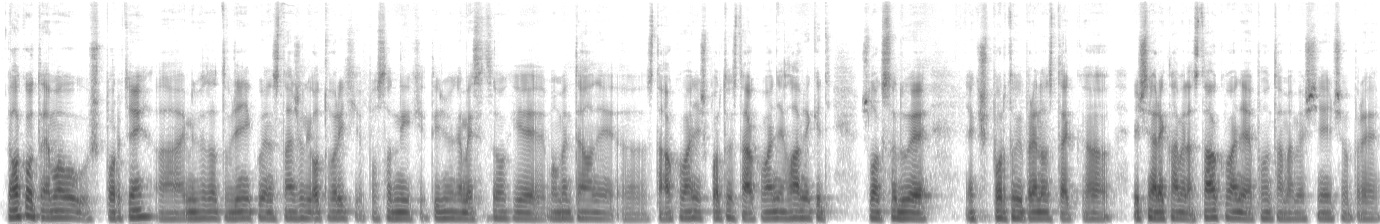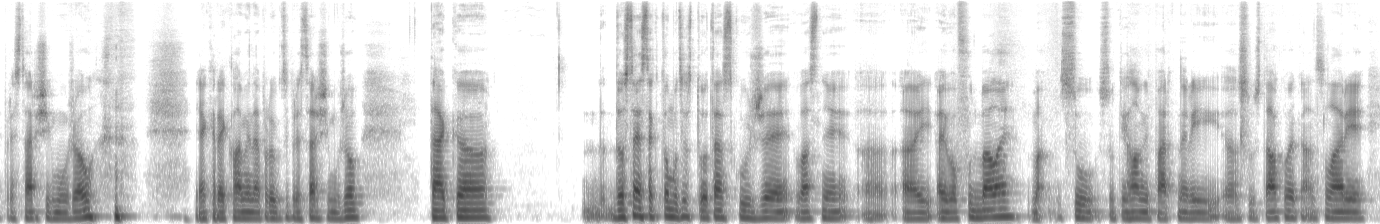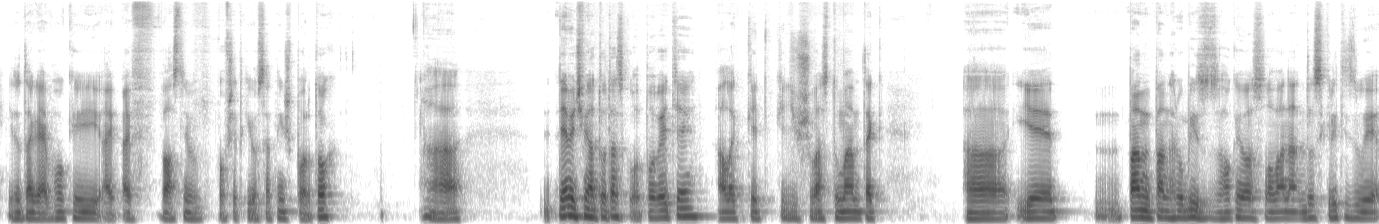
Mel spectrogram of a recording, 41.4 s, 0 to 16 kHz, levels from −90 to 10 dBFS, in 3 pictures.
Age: 20-39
